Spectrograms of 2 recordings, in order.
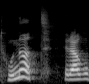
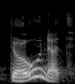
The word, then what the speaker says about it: donut: 자, 발음을 하실 때는요, 도넛이라고 발음을 하는 게 아니라 donut 이렇게 발음하시는 거예요.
